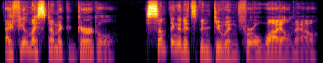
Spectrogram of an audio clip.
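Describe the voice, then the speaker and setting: A man reading a visual novel aloud, narrating in the first person in an unhurried way. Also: medium pitch, big pitch swings, dry recording, clean studio sound. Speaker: reader.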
